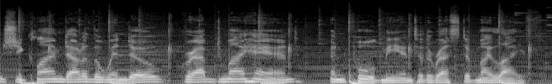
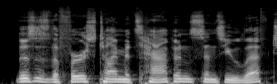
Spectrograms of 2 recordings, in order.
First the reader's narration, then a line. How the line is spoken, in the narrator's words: she asked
